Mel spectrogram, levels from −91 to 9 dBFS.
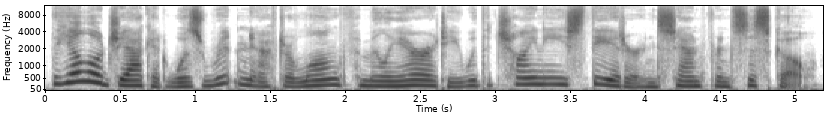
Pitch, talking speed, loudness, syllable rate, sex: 215 Hz, 175 wpm, -21 LUFS, 5.5 syllables/s, female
